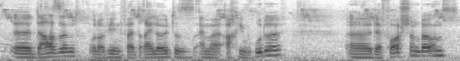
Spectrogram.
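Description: Noticeable background noise runs through the clip. The man's pitch is medium. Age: 20s. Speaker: youth chess coach. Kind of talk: interview. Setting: outdoors.

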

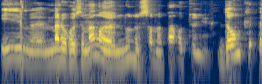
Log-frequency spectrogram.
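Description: A man speaks at a very slow pace with a fairly high pitch. His pitch varies in an ordinary way. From Occitanie, southern France. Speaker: tourism office representative. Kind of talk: interview.

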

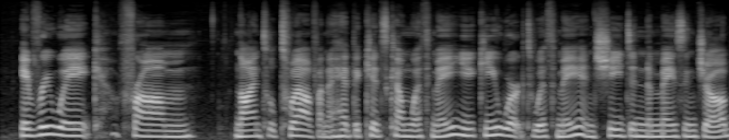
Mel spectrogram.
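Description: A woman with a New Zealand accent speaks at medium pitch in a bright, sharp tone with fairly even intonation. The recording is very clean with a silent background. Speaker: podcast host. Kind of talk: casual monologue. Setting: home podcast room.

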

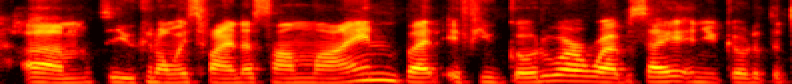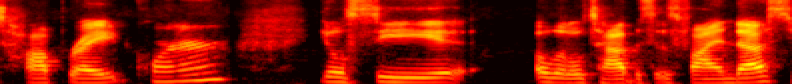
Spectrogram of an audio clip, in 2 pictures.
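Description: This woman has a normal speaking voice at a fairly low pitch with ordinary pitch variation. The recording is very clean, with a silent background. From US Northeast, New York City. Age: 20s. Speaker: beverage company founder. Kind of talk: interview.

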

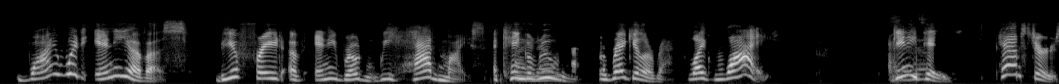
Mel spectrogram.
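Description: A woman's high-pitched, raised and projected voice, bright and sharp in tone, swings very widely in pitch at a fairly slow pace. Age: middle-aged. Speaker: podcast co-host.

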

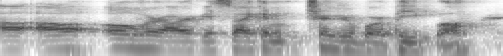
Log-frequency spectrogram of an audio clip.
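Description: The man sounds somewhat breathy as he speaks. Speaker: podcast co-host, college student. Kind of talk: casual chat. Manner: animated, talkative.

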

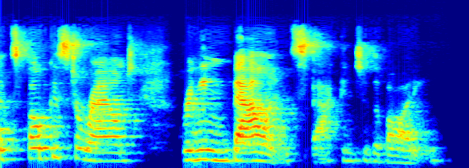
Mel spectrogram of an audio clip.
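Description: A woman with an ordinary speaking voice talks at a fairly quick pace in a fairly high pitch with fairly even intonation. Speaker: holistic nutritionist. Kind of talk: casual interview chat.

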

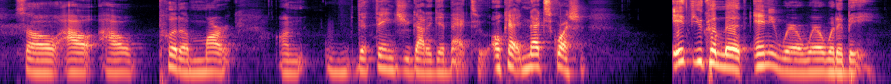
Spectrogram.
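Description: In an animated, playful tone, a man speaks fairly slowly in a fairly high pitch with ordinary pitch variation, on a very clean recording with a silent background. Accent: American. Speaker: podcast co-host. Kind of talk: casual chat.

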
